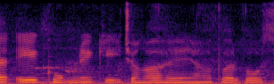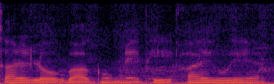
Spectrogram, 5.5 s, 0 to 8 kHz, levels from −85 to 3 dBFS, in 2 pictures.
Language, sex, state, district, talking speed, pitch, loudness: Hindi, female, Uttar Pradesh, Muzaffarnagar, 195 wpm, 195 Hz, -35 LUFS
